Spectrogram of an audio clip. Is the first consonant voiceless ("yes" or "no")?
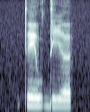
yes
